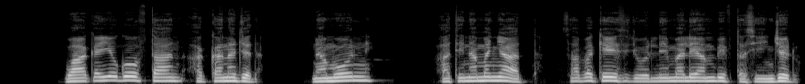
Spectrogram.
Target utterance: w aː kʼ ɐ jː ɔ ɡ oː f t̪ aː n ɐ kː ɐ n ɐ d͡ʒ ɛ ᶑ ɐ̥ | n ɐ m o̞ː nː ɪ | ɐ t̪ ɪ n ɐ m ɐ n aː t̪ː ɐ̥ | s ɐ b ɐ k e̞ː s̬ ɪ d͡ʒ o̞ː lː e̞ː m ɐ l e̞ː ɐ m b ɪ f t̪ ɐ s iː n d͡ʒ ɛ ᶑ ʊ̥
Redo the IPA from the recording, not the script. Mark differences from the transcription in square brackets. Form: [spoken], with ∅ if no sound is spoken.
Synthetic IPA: w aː kʼ ɐ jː ɔ ɡ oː f t̪ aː n ɐ kː ɐ n ɐ d͡ʒ ɛ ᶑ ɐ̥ | n ɐ m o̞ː nː ɪ | ɐ t̪ ɪ n ɐ m ɐ [ɲ] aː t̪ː ɐ̥ | s ɐ b ɐ k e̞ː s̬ ɪ d͡ʒ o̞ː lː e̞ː m ɐ l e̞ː ɐ m b ɪ f t̪ ɐ s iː n d͡ʒ ɛ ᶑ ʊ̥

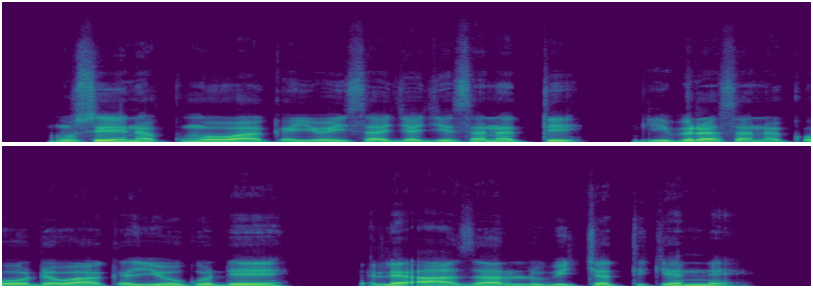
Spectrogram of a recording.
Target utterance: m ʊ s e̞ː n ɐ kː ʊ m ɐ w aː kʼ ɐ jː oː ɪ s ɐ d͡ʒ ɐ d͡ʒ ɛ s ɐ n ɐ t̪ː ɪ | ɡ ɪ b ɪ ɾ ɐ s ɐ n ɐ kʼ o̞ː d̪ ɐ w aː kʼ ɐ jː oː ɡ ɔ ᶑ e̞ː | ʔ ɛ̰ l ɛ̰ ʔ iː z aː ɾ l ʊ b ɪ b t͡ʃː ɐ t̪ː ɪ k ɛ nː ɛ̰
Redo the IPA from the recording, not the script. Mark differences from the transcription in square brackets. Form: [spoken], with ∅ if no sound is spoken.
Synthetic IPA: m ʊ s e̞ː n ɐ kː ʊ m ɐ w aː kʼ ɐ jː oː ɪ s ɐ d͡ʒ ɐ d͡ʒ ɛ s ɐ n ɐ t̪ː ɪ | ɡ ɪ b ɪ ɾ ɐ s ɐ n ɐ kʼ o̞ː d̪ ɐ w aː kʼ ɐ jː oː ɡ ɔ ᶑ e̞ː | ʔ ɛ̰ l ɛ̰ ʔ [aː] z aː ɾ l ʊ b ɪ [∅] t͡ʃː ɐ t̪ː ɪ k ɛ nː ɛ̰

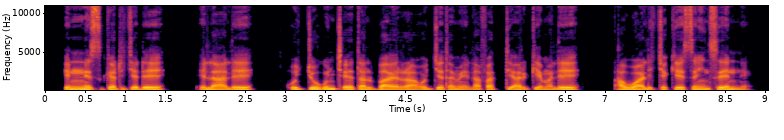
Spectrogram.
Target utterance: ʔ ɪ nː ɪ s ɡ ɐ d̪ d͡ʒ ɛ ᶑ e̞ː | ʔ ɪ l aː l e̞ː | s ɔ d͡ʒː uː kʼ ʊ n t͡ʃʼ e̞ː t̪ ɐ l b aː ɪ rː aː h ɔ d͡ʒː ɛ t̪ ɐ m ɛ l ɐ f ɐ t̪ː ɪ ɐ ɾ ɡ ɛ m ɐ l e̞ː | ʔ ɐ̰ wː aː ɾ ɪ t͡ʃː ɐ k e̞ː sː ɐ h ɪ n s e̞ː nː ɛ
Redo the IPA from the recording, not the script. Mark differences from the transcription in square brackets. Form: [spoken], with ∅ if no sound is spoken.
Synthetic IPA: ʔ ɪ nː ɪ s ɡ ɐ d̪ d͡ʒ ɛ ᶑ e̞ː | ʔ ɪ l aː l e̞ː | [h] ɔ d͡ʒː uː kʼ ʊ n t͡ʃʼ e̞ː t̪ ɐ l b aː ɪ rː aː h ɔ d͡ʒː ɛ t̪ ɐ m ɛ l ɐ f ɐ t̪ː ɪ ɐ ɾ ɡ ɛ m ɐ l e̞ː | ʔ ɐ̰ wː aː [l] ɪ t͡ʃː ɐ k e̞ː sː ɐ h ɪ n s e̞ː nː ɛ

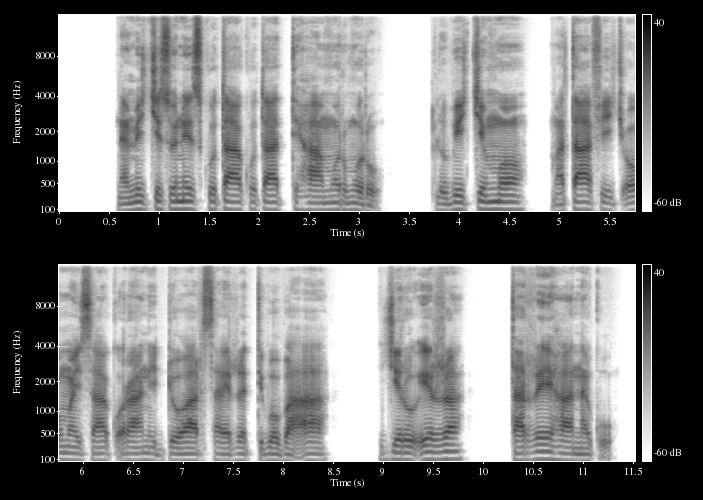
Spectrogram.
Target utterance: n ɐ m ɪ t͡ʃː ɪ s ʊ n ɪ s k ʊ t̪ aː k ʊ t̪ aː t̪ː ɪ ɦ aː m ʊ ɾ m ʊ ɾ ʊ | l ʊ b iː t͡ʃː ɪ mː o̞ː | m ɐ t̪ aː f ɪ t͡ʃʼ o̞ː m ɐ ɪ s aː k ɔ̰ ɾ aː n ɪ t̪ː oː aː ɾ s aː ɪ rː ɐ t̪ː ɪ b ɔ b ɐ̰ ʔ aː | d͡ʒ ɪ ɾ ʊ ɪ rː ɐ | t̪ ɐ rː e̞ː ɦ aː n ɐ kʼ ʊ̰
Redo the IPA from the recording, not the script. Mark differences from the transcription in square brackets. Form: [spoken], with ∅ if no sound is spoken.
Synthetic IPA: n ɐ m ɪ t͡ʃː ɪ s ʊ n ɪ s k ʊ t̪ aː k ʊ t̪ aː t̪ː ɪ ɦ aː m ʊ ɾ m ʊ ɾ ʊ | l ʊ b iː t͡ʃː ɪ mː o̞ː | m ɐ t̪ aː f ɪ t͡ʃʼ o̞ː m ɐ ɪ s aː [kʼ] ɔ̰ ɾ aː n ɪ [d̪ː] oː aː ɾ s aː ɪ rː ɐ t̪ː ɪ b ɔ b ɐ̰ ʔ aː | d͡ʒ ɪ ɾ ʊ ɪ rː ɐ | t̪ ɐ rː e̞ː ɦ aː n ɐ kʼ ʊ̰

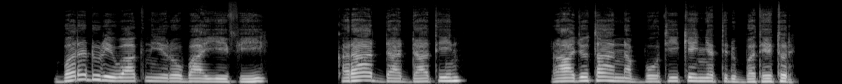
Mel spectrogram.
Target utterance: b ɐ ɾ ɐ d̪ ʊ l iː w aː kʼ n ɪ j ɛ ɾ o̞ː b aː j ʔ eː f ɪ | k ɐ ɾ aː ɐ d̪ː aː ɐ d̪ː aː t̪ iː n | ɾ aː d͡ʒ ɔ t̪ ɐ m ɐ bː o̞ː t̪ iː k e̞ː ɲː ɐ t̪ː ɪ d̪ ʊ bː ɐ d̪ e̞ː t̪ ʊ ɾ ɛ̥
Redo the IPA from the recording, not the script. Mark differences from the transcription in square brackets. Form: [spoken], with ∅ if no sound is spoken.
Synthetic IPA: b ɐ ɾ ɐ d̪ ʊ [ɾ] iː w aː kʼ n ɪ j ɛ ɾ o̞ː b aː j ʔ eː f ɪ | k ɐ ɾ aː ɐ d̪ː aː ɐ d̪ː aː t̪ iː n | ɾ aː d͡ʒ ɔ t̪ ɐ [n] ɐ bː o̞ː t̪ iː k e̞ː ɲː ɐ t̪ː ɪ d̪ ʊ bː ɐ [t̪] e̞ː t̪ ʊ ɾ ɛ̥

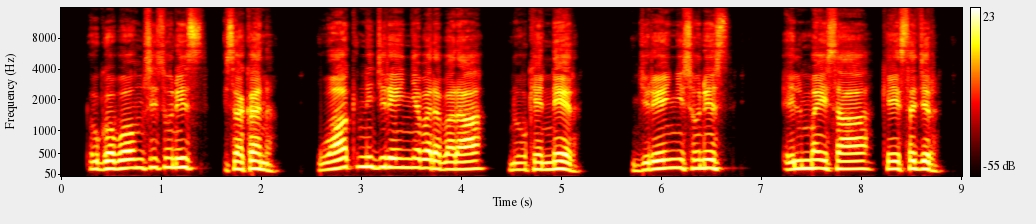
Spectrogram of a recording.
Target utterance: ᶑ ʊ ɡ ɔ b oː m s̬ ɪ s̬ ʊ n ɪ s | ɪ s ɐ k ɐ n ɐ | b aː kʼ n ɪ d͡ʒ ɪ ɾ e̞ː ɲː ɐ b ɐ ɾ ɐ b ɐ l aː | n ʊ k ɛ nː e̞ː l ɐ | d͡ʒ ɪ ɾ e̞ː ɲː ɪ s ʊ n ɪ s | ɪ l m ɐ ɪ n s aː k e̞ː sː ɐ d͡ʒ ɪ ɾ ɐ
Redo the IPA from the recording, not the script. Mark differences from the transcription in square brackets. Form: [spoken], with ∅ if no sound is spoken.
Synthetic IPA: ᶑ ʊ ɡ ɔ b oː m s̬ ɪ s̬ ʊ n ɪ s | ɪ s ɐ k ɐ n ɐ | [w] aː kʼ n ɪ d͡ʒ ɪ ɾ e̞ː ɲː ɐ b ɐ ɾ ɐ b ɐ [ɾ] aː | n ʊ k ɛ nː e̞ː [ɾ] ɐ | d͡ʒ ɪ ɾ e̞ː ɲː ɪ s ʊ n ɪ s | ɪ l m ɐ ɪ [∅] s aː k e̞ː sː ɐ d͡ʒ ɪ ɾ ɐ

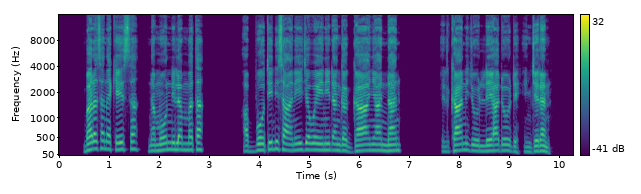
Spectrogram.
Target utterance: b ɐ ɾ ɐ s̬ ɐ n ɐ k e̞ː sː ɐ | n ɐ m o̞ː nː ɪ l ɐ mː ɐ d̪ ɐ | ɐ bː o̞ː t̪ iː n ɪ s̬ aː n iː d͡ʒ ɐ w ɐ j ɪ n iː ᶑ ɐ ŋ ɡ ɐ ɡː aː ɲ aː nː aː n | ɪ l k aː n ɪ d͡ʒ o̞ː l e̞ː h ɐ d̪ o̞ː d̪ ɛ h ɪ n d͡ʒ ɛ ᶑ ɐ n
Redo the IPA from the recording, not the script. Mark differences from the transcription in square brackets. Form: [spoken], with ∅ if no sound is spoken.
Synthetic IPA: b ɐ ɾ ɐ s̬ ɐ n ɐ k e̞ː sː ɐ | n ɐ m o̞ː nː ɪ l ɐ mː ɐ [t̪] ɐ | ɐ bː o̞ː t̪ iː n ɪ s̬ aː n iː d͡ʒ ɐ w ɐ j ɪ n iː ᶑ ɐ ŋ ɡ ɐ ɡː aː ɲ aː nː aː n | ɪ l k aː n ɪ d͡ʒ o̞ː [lː] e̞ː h ɐ d̪ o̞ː d̪ ɛ h ɪ n d͡ʒ ɛ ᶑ ɐ n

